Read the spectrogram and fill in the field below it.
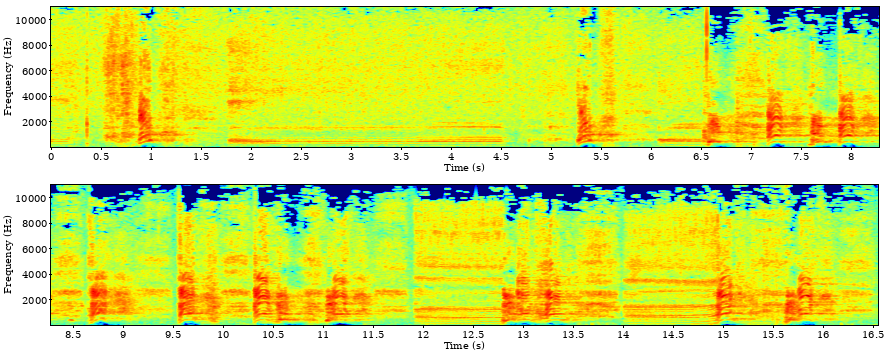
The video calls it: Angry Rottweiler barking Loud 😤 😑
